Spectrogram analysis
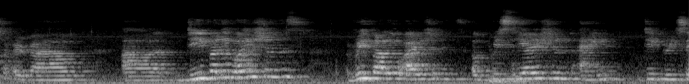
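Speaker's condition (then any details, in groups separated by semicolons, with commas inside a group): No condition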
